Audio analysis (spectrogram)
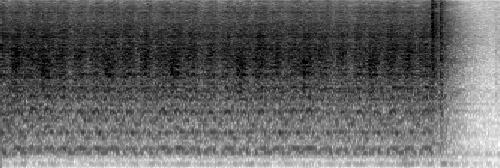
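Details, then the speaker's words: Chevrolet camper engine newly fitted with electronic fuel injection: the starter spins it at about three beats a second without firing, then stops. The tachometer needle doesn't move while cranking, so the technician says the distributor is dead. Crank, no start. "no se mueve. Entonces él dice que el distribuidor está muerto. No es mentira, viste el relojito que no funciona."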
